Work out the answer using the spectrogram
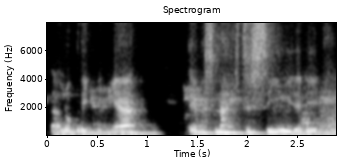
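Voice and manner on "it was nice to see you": higher, louder cheery goodbye; bright farewell. Shown as a demonstration. Teacher modelling a friendly goodbye, higher and brighter.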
